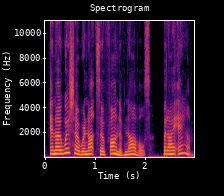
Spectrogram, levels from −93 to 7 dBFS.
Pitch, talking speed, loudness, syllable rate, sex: 255 Hz, 260 wpm, -16 LUFS, 5.8 syllables/s, female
